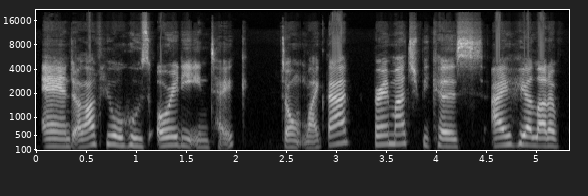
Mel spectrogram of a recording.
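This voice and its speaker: A woman's voice: medium pitch, fairly quick, dry recording. A woman speaking as an interview guest, earnest and thinking aloud with many fillers. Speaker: guest, security researcher. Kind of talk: candid interview conversation.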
